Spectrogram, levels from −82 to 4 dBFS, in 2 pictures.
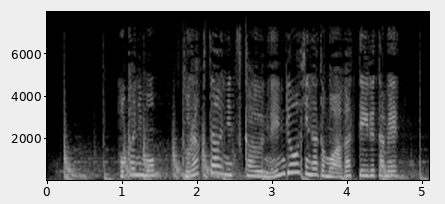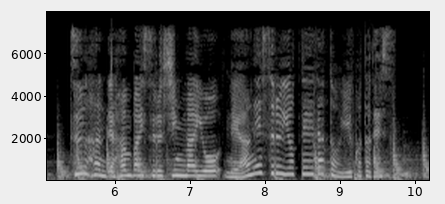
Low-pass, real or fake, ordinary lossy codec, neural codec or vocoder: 7.2 kHz; real; AAC, 32 kbps; none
